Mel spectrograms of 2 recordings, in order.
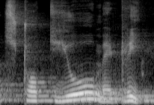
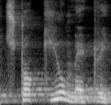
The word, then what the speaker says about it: stoichiometry: जैसे लफ्ज़ मैंने क्या लिखा है, स्टोइकियोमेट्री, इसका प्रोनाउंसिएशन कैसे होगा, स्टोइकियोमेट्री।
